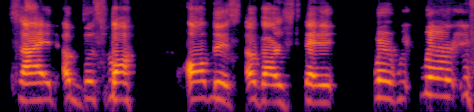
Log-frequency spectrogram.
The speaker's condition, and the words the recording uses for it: Cerebral palsy. As you can tell when I'm excited and nervous and have a lot to say, sometimes my voice doesn't keep up with what's in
